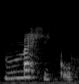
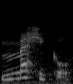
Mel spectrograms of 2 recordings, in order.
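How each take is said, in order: First: It is said with a Spanish pronunciation. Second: It is said with a Spanish pronunciation.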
